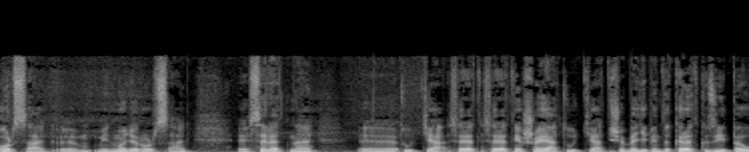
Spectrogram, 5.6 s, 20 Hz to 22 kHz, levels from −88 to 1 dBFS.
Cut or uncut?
cut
